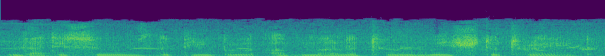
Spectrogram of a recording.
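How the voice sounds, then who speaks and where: A dull, noisy old radio play recording carries a calm alien envoy with a deep voice. He speaks deliberately and gravely, guarded and cryptic. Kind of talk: old-time radio drama acting.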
